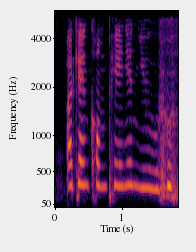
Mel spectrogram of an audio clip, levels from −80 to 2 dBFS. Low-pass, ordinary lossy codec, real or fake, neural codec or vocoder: 5.4 kHz; none; fake; codec, 16 kHz, 8 kbps, FreqCodec, smaller model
